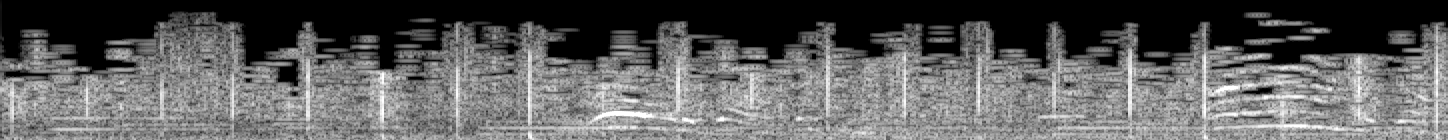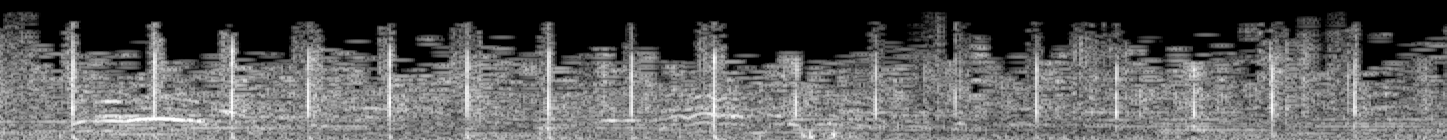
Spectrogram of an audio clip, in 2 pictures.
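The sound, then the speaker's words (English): A church audience claps hands for Jesus at a morning service, in a steady, rhythmic beat for the whole stretch, sharp even strikes repeating about twice a second, with faint voices and calls underneath. “Well, let's give Jesus a good hand clap this morning.”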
